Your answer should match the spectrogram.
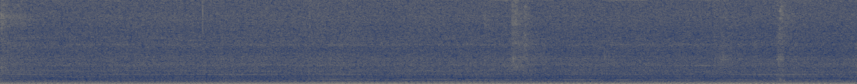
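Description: A steady low mechanical hum that holds level and pitch throughout, with no nail firing or other sudden sounds.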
